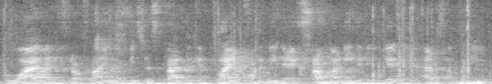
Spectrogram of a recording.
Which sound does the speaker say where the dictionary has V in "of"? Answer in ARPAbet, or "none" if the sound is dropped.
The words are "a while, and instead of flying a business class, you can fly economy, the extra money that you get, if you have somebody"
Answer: P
